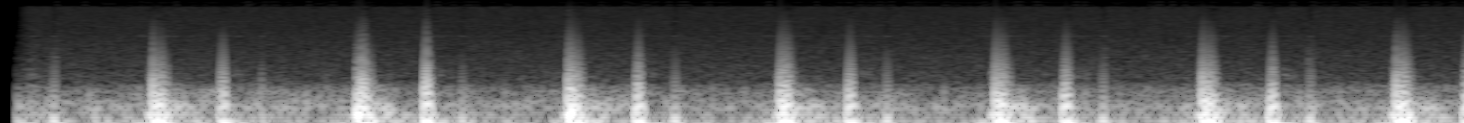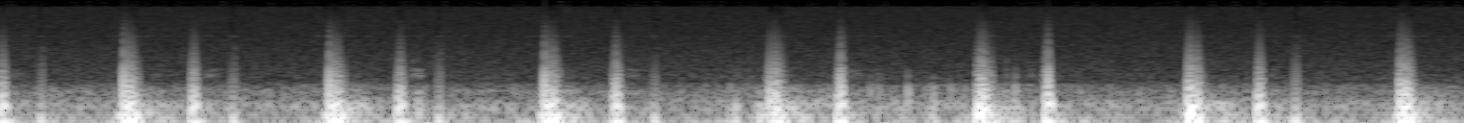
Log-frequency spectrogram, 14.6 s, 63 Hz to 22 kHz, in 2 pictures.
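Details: Self-recorded after an 8 km run, stethoscope at the point of maximum impulse over the apex: a loud, regular heartbeat near 58 a minute with a low extra sound after the second beat, a third heart sound (S3).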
